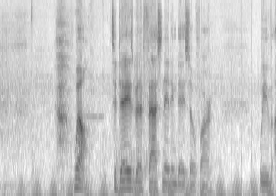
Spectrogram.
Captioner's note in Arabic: يزفر بعمق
